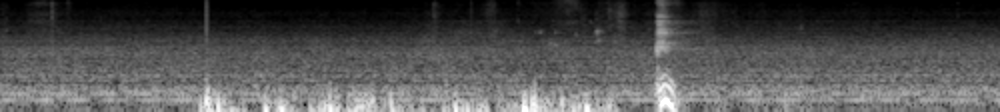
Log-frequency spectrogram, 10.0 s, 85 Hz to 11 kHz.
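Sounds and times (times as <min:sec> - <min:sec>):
wind buffeting microphone: 0:02.0 - 0:06.2.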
